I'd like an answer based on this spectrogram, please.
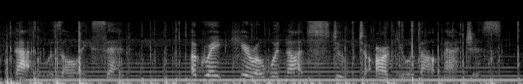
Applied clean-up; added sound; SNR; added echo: none; Computer keyboard + Wind instrument, woodwind instrument; -2 dB; none.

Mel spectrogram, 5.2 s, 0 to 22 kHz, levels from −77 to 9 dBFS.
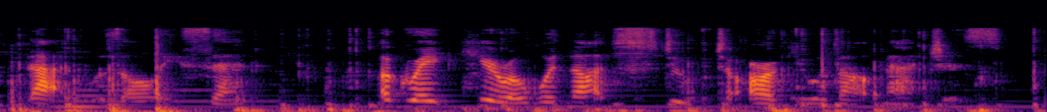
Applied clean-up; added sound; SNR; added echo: classical method log-MMSE.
